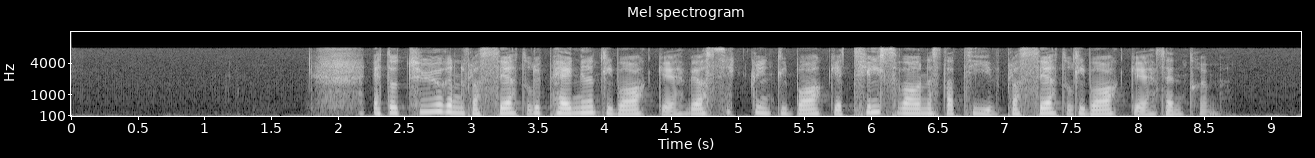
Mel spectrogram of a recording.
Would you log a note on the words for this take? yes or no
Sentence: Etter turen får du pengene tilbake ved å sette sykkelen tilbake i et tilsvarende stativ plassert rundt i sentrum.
yes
